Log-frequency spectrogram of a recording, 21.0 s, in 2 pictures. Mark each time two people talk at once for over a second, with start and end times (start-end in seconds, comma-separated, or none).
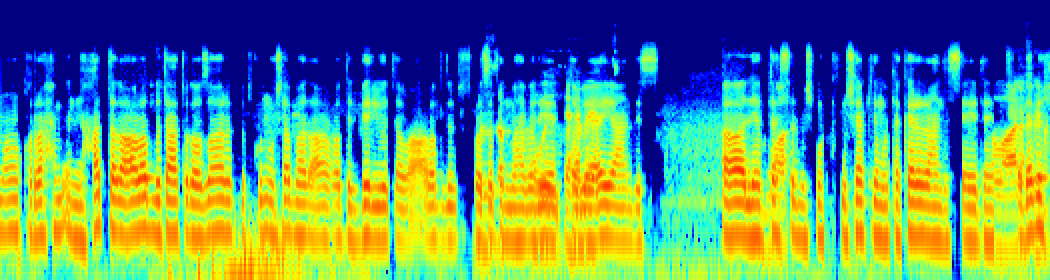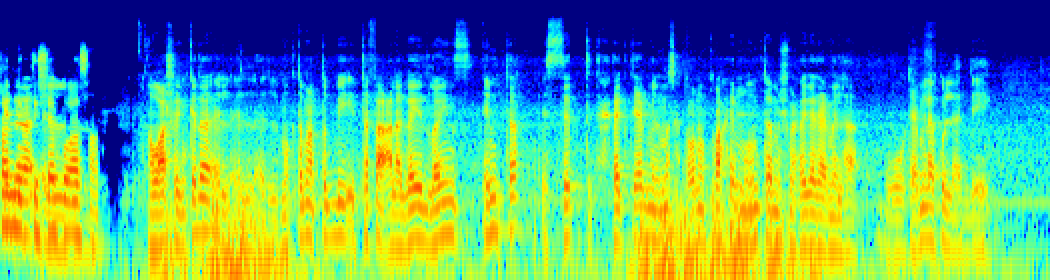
4.7-6.2, 9.9-11.3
